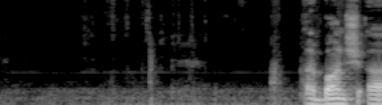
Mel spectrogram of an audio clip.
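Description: Paper tickets rustle softly as a hand handles them.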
